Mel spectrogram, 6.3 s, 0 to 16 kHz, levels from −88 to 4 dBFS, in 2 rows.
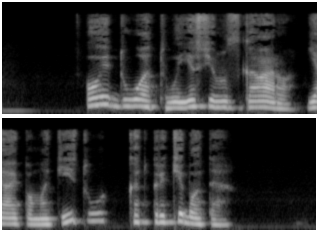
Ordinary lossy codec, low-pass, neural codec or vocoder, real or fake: MP3, 48 kbps; 14.4 kHz; autoencoder, 48 kHz, 32 numbers a frame, DAC-VAE, trained on Japanese speech; fake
